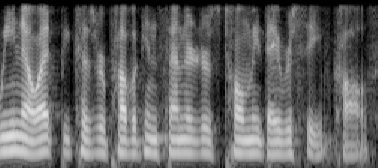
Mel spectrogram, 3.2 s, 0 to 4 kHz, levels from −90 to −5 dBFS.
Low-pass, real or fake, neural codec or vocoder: 3.6 kHz; fake; codec, 16 kHz in and 24 kHz out, 1 kbps, XY-Tokenizer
